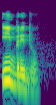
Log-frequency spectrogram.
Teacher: A sílaba tônica é a antepenúltima.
